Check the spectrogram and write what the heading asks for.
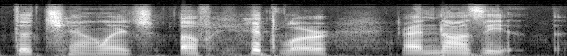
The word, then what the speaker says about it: Nazism: When the country recently faced up the challenge of Hitler and Nazism, not Nazism, Nazism. What's this? I think I pronounced it Nazism.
